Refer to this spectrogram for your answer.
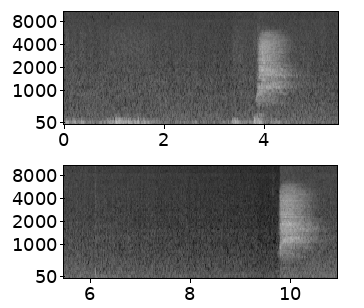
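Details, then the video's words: During mating season a fox gives two short, rasping screams about six seconds apart, each breathy and broad, with low rumbling knocks before the first. "the sound of a fox during mating season"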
